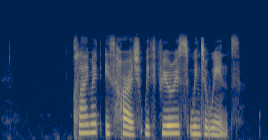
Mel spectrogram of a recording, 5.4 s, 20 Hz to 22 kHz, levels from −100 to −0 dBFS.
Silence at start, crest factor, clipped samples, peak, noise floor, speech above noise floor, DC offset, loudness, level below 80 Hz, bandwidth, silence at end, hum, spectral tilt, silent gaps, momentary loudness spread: 1.45 s; 18 dB; under 0.1%; -14 dBFS; -87 dBFS; 57 dB; under 0.1%; -30 LUFS; -72 dBFS; 7.8 kHz; 0.65 s; none; -4.5 dB/octave; none; 9 LU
